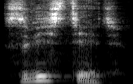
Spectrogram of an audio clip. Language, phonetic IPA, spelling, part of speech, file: Russian, [svʲɪˈsʲtʲetʲ], свистеть, verb, Ru-свистеть.ogg
- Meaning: 1. to whistle, to make a whistling sound (with or without the aid of a whistle) 2. to sing, to pipe (of birds) 3. to whine (of a bullet)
